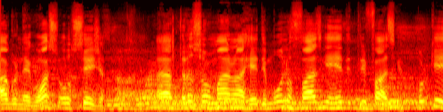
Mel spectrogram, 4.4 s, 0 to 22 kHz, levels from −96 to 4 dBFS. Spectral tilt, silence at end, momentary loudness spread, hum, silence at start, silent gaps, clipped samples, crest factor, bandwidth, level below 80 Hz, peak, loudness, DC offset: -5.5 dB/octave; 0 s; 5 LU; none; 0 s; none; under 0.1%; 16 dB; 19.5 kHz; -66 dBFS; -6 dBFS; -22 LUFS; under 0.1%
